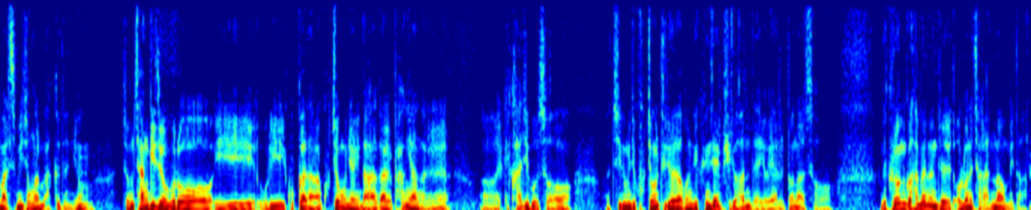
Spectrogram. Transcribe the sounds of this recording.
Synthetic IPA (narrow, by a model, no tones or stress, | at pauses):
maɭs͈ɯmit͡ɕʌŋmaɭmak͈̚ʌdɯɲo | t͡ɕomt͡ɕaŋɡid͡ʑʌɡɯɾoiuɾikuk̚k͈anaku̥k̚t͡ɕ͈ʌŋuɲʌŋinaːɡaɭpaŋɦjaŋɯɭ | ʌiɾʌkʰe̥kad͡ʑiɡosʰʌ | t͡ɕiɡɯmind͡ʑe̞kuk̚t͡ɕ͈ʌŋɯɭtɯɾjʌdabonɯnŋɡekwe̞ŋd͡ʑaŋipʰiɾjoɦande̞jʌjaɾɯɭt͈ʌnasʰʌ | kɯnde̞kɯɾʌnɡʌɦamjʌnɯnid͡ʑe̞ʌɭːonet͡ɕaɾanːaomɲida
